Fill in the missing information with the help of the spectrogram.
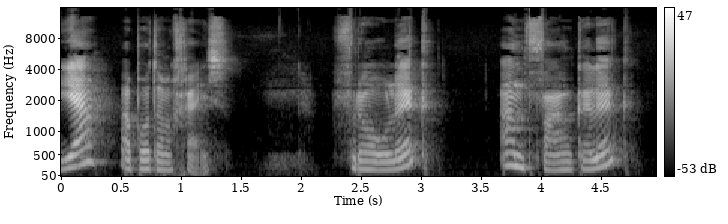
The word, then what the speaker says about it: Aanvankelijk: Pamiętajmy, że L i J K na końcu wyrazu wymawiamy jako lyk. I takie słówka mamy. Frolik. – Frolik. – Aanvankelijk.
